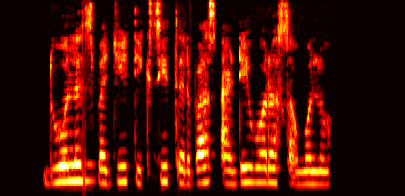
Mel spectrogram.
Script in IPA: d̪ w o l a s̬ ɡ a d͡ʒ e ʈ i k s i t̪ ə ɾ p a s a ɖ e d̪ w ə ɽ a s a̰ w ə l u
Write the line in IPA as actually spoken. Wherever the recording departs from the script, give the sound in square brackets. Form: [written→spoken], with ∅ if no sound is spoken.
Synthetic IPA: d̪ w o l a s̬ [ɡ→b] a d͡ʒ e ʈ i k s i t̪ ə ɾ [p→b] a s a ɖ e [d̪→∅] w ə [ɽ→ɾ] a s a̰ w ə l [u→o]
